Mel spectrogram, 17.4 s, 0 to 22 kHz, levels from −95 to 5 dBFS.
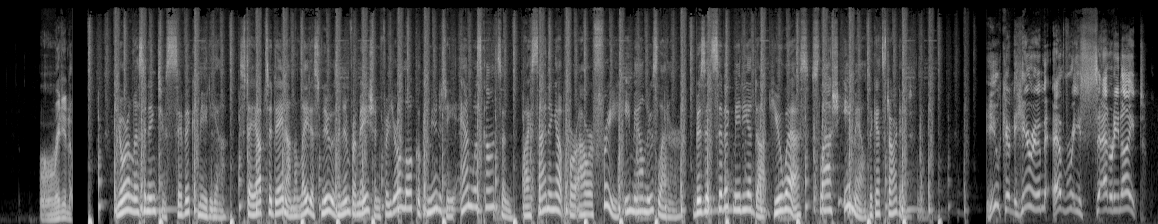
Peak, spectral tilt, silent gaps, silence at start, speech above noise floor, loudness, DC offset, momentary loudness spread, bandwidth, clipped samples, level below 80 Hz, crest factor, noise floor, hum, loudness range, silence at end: -2 dBFS; -4.5 dB/octave; 1.09-1.29 s; 0.6 s; 52 dB; -19 LUFS; under 0.1%; 10 LU; 19.5 kHz; under 0.1%; -28 dBFS; 18 dB; -70 dBFS; none; 5 LU; 0.25 s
